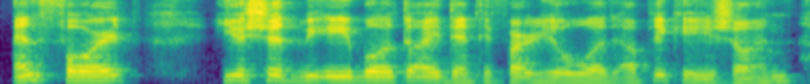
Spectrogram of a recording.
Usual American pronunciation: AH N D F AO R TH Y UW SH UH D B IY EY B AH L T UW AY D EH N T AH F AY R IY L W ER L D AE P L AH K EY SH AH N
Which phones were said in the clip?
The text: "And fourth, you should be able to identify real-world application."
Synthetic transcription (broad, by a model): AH N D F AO R T Y UW SH UH D B IY EY B AH L T UW AY D EH N T AH F AY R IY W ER D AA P L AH K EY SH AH N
